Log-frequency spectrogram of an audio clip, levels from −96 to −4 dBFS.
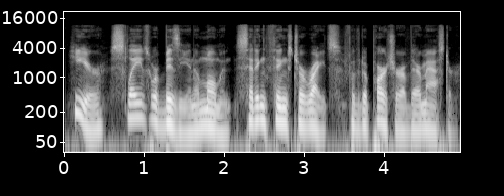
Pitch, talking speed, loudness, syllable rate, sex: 105 Hz, 205 wpm, -19 LUFS, 5.6 syllables/s, male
